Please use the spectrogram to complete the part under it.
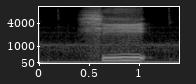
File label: "xi", Chinese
